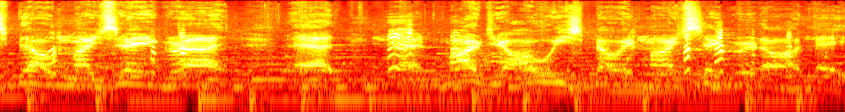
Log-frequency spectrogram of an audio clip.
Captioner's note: laughter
